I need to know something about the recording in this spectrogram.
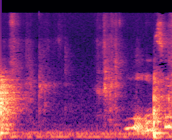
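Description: Faint rustle and light clicks of a tarot deck being shuffled in the hands, with a short murmured voice near the end.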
